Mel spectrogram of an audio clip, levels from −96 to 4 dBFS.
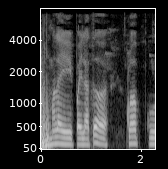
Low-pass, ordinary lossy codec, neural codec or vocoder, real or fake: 7.2 kHz; AAC, 32 kbps; none; real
